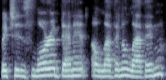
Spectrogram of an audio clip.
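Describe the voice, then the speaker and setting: A woman's voice: mid-range voice, steady tone, moderate pace. A woman tarot reader talking casually on a live stream, with her voice slightly giving out.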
